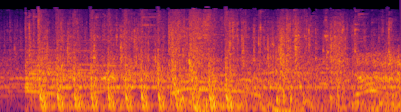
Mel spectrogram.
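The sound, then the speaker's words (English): Heavy gunfire rattles across a battlefield scene as soldiers advance across a field, with rapid, loud machine-gun bursts forming a continuous, dense fusillade of pulses throughout. “as Walter's men advance across a field, they come under heavy fire”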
